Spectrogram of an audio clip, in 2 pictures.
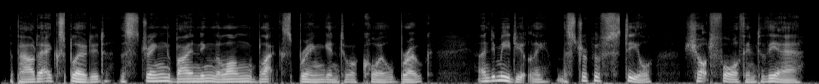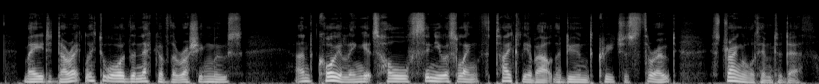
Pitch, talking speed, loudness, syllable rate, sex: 125 Hz, 185 wpm, -20 LUFS, 5.3 syllables/s, male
